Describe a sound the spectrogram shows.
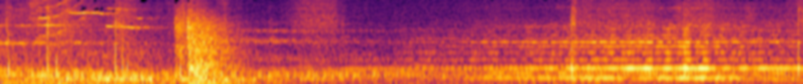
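A young woman gasps.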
